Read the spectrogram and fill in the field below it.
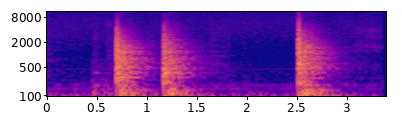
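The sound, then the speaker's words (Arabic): Three heavy knocks on a wooden door, two close together and then one after a pause, each landing loud with a short boomy ring over a low steady hum. “دي خبطة الشطر عالي افتح الباب”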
